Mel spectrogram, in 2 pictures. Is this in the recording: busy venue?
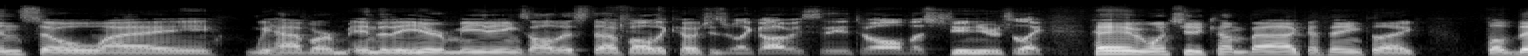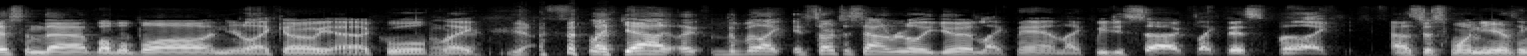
no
